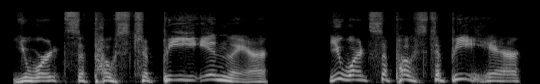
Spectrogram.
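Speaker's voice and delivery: half-strength yelling with pitch climbing. Player's character sprints toward a figure, screaming. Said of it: "just screaming".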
